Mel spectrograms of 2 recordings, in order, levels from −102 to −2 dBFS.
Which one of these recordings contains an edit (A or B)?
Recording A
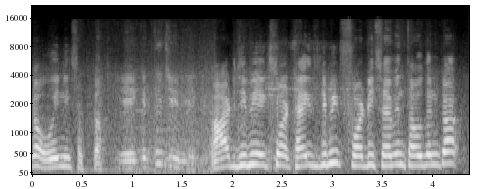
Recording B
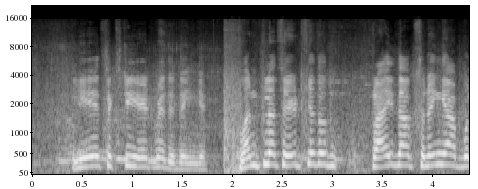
B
